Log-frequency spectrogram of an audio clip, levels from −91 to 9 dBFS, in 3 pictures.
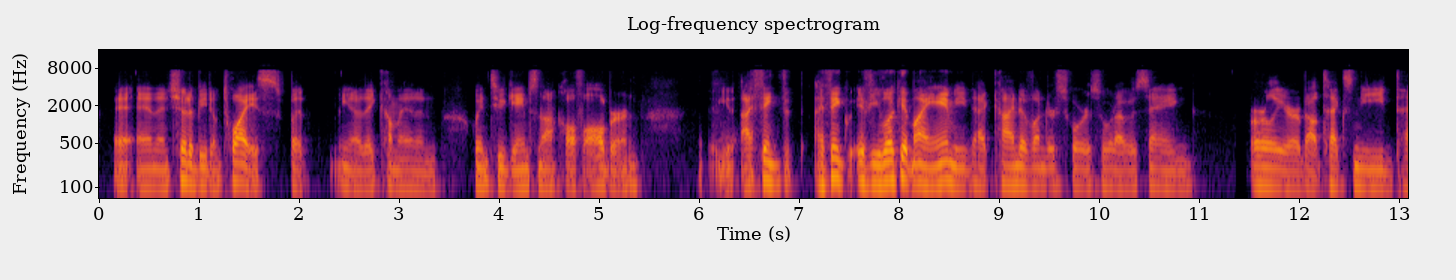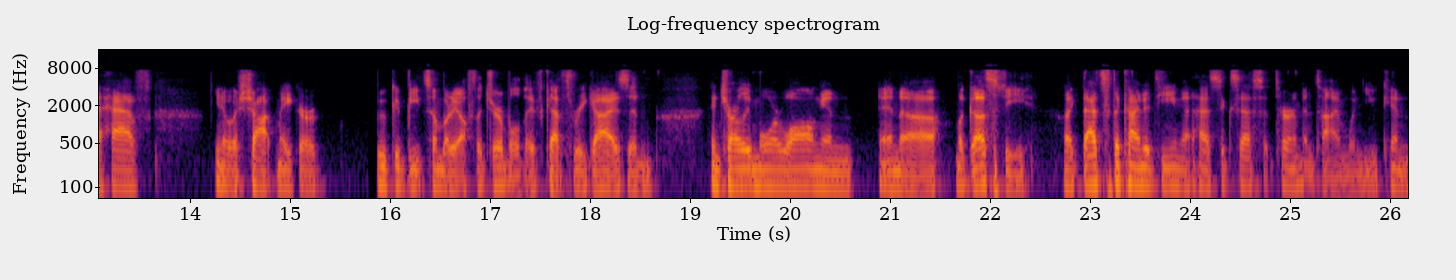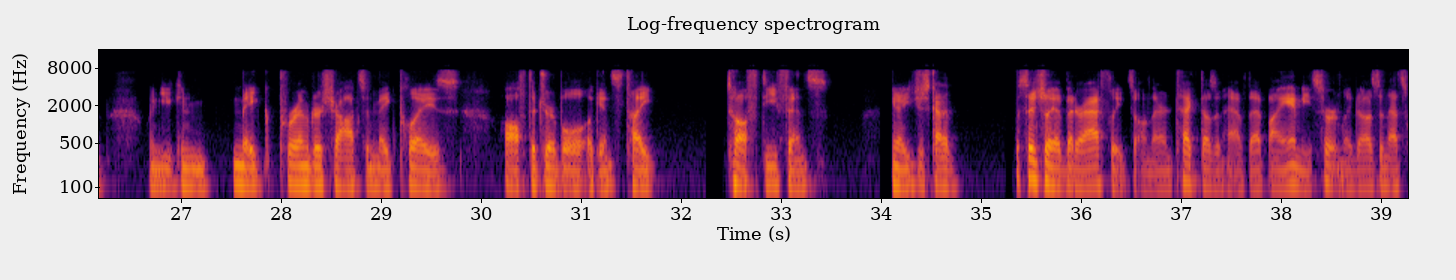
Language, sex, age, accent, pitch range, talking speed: English, male, 30-49, American, 95-110 Hz, 185 wpm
